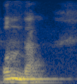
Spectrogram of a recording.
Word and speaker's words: Honda: Vale, entonces tengo que dejar de pronunciar Honda. Es que en español la H la intentamos no pronunciar. – Es moda, ¿verdad? Es moda, mucho, sí. – ¿No? Pero hay que pronunciar en japonés un poco Honda.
